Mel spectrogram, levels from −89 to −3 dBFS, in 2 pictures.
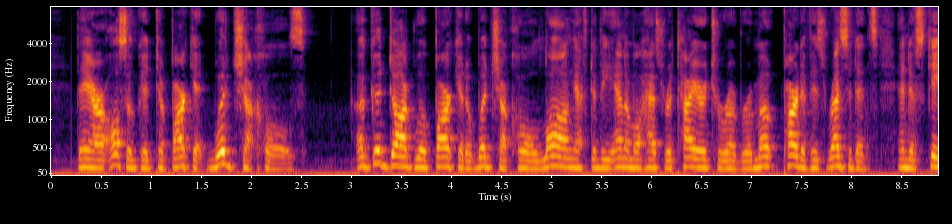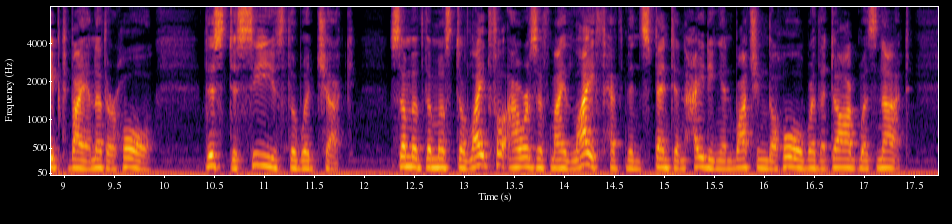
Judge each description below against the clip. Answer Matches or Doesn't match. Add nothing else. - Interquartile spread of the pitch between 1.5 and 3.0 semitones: Matches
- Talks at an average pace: Doesn't match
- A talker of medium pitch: Matches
